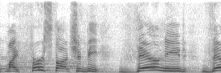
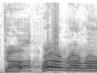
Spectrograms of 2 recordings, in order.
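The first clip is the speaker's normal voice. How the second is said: loud dopey mumbling; mock mumble; 4 dB louder than usual. Mocking a confused student staring at her plate, dopey grunt. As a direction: grunt like a lost farm boy. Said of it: "down at their plates and go".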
